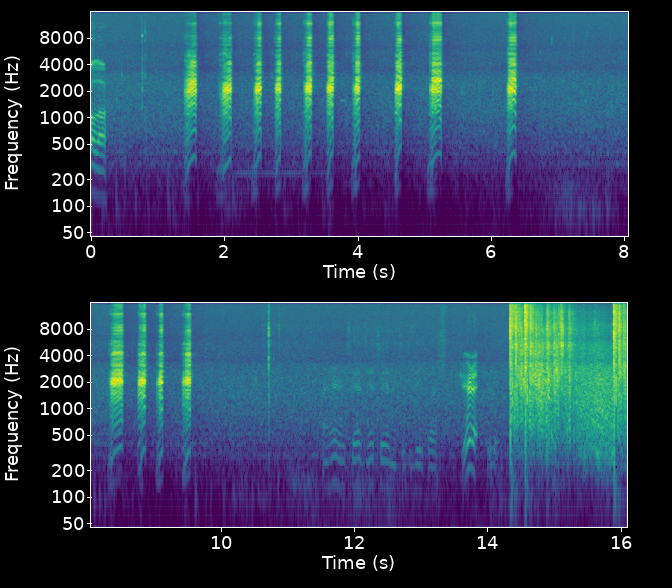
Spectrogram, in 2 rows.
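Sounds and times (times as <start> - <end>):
duck quacking: 1.4 - 5.3, 6.2 - 6.4, 8.3 - 9.6.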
